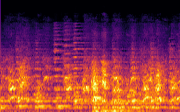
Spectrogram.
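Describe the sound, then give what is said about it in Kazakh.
Dogs bark and yelp excitedly while chasing a fox, a dense, continuous stream of overlapping high-pitched calls that stays loud throughout. “Түлкі бұқпантайлап қоршауға жақындайды да иттер оған қуа жөнеледі.”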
